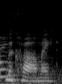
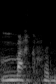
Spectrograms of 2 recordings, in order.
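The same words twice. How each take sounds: First: It is pronounced the non-American way. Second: It is pronounced the American way.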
